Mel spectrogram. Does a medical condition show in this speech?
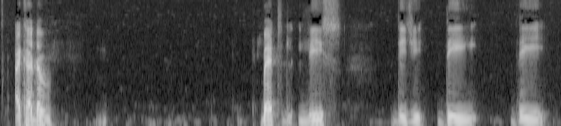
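Yes: stuttering; here repeated sounds, blocks.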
